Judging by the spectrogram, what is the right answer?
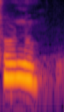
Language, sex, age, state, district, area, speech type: Nepali, male, 18-30, West Bengal, Darjeeling, rural, read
